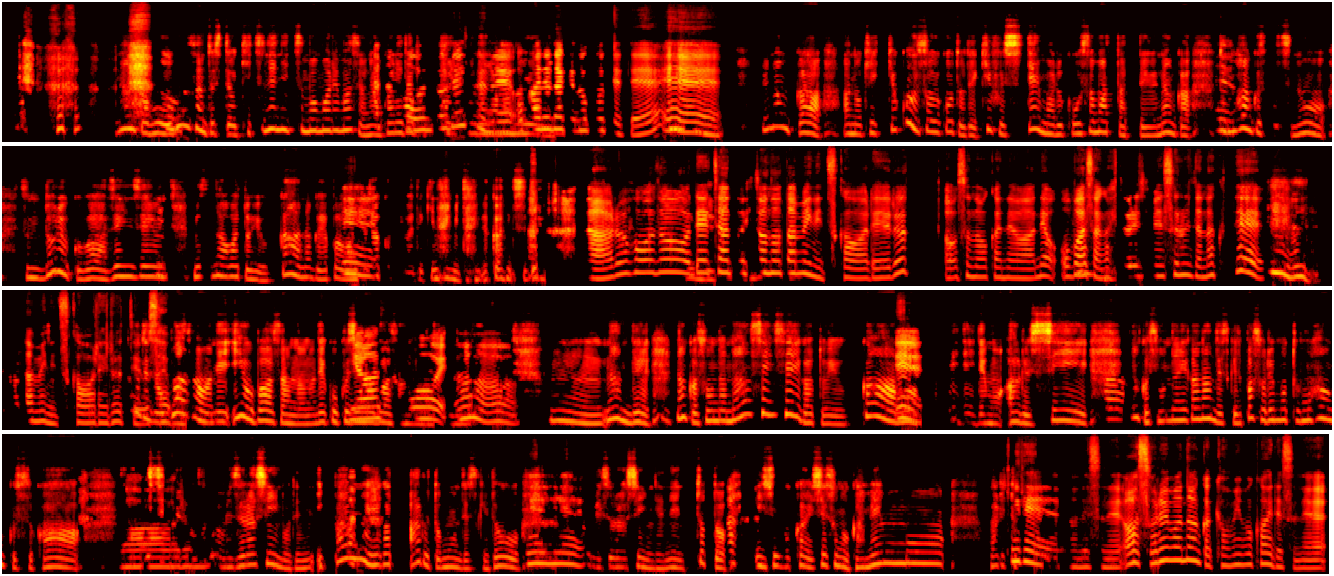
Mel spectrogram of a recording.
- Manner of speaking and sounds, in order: laugh; laughing while speaking: "みたいな感じで"; other background noise; unintelligible speech
- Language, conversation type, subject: Japanese, podcast, 好きな映画の悪役で思い浮かぶのは誰ですか？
